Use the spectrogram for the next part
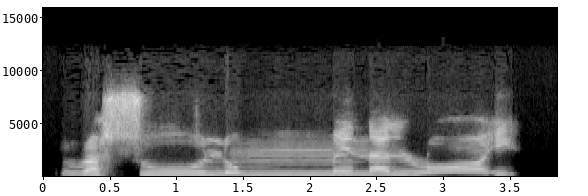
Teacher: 2 second nasalization on the mean mushaddad. Okay, and you very nicely made this into a thick lam.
